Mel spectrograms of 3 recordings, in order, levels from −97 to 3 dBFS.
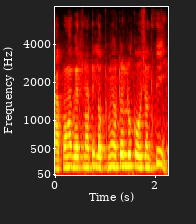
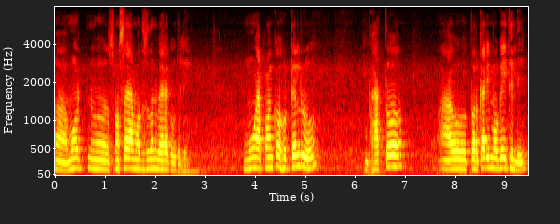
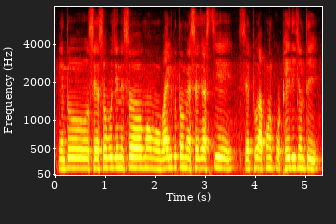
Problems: constant background noise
